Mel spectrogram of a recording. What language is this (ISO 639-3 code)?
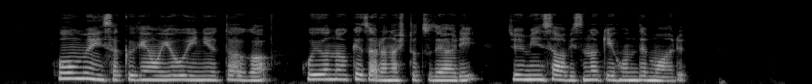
jpn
